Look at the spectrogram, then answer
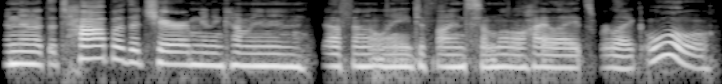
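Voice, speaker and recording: A woman's voice: medium pitch, fairly quick, vocal fry, no room sound. A woman giving a live painting lesson, chatting and laughing while she explains each brushstroke. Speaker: painting instructor.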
